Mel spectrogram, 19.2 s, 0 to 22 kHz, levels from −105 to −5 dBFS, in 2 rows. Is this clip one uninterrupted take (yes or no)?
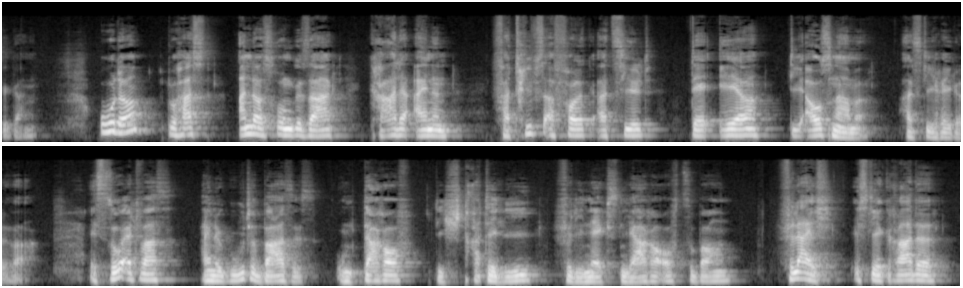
no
